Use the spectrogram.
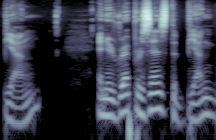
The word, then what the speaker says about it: biáng: It is pronounced biáng, and it represents the biáng noodles from Shaanxi province.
